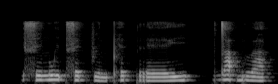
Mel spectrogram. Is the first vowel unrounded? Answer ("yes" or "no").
yes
